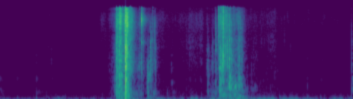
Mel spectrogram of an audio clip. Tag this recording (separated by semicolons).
hit; throw; garbage; opening; break; bin; bottle; coke; steel; cans; smash; metal; container; noise; rubbish; crash; industrial; tin; toss; can; water; pail; field-recording; trash; empty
